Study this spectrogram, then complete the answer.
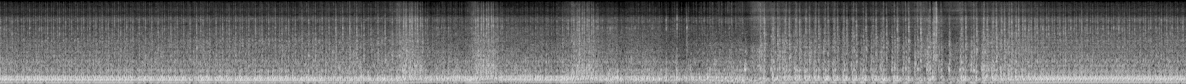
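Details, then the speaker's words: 1965 Ford F250 abandoned 26 years, after new spark plugs: an uneven, loping idle with rpm wandering and blipping up and down; better but still rough, with timing suspected next; cause not yet confirmed. "better still not right"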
